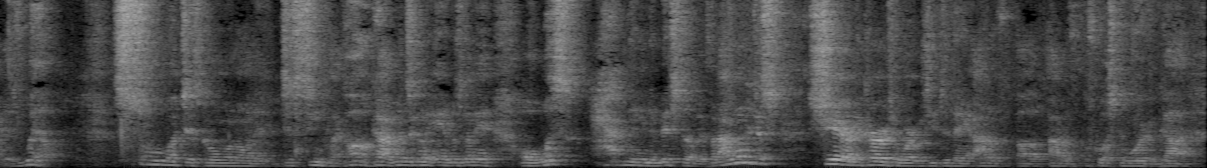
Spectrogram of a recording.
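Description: In a room with strong echo, a man talks at a fairly quick pace. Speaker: pastor. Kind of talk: sermon. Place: home room.

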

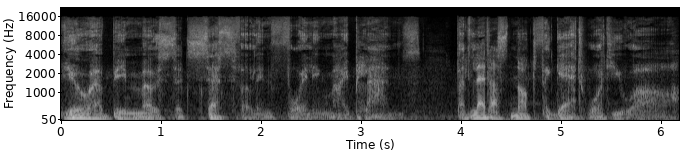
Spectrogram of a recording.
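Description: A man's put-on character voice, extremely low and slightly mellow, with vocal fry, ordinary pitch variation, a fairly slow pace and faint background noise

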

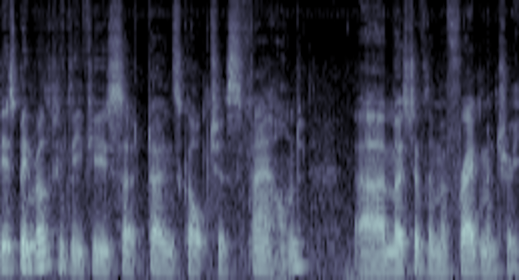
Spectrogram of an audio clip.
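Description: A man's somewhat breathy voice at a very deep, low pitch, with ordinary pitch variation and a moderate pace. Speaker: amateur history commentator. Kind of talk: lecture. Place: home room. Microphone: phone near.

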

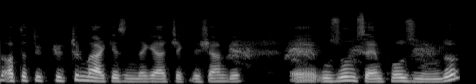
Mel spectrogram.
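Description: The sound is dry and close, with no echo. A man speaks at a fairly slow pace in a dark, mellow tone. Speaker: retired university faculty secretary. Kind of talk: interview reminiscence. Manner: measured, with filler hesitations.

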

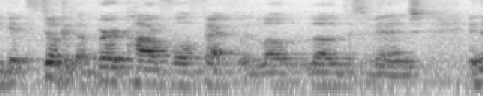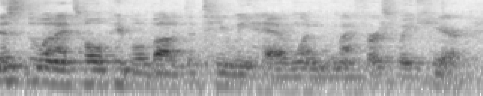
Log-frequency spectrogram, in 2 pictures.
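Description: A man with an American accent talks at a very fast pace with ordinary pitch variation. Audible room echo and light background noise can be heard. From US, Pittsburgh (Hill District); Pittsburgh. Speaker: professor; seminar lecturer. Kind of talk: lecture. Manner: halting, many fillers. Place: meeting room. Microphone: camera far.

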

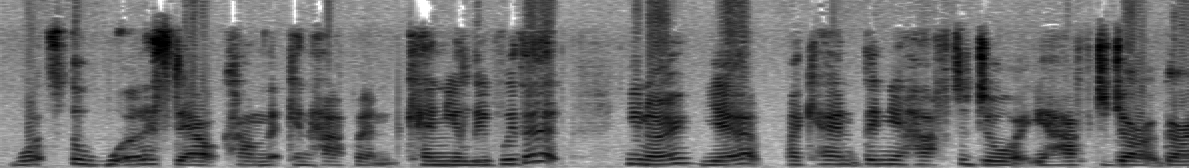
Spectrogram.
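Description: A woman with an Australian accent speaks at a fairly slow pace in a medium pitch with ordinary variation, against noticeable background noise. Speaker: mindset coach, former nurse. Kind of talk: casual chat.

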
